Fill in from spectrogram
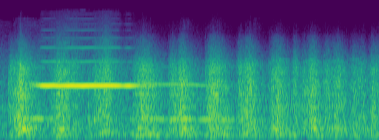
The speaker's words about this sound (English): My, my, my, my. Listen at that rhythm train, boy.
